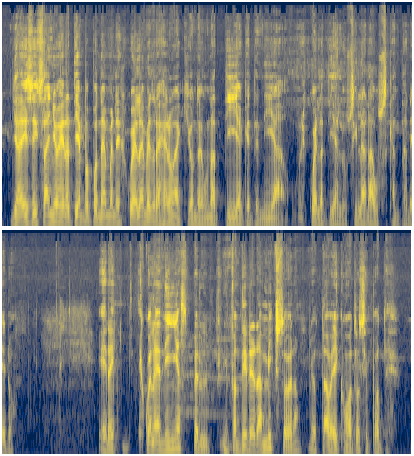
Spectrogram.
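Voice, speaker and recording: Very fast speech with ordinary pitch variation over music in the background. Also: man, medium pitch for a man. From Nicaragua, Matagalpa (northern Nicaragua). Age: 80s+. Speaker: historian and writer. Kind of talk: interview, life story.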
